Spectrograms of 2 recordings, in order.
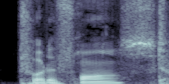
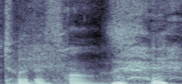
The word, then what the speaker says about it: Tour de France: Og så starter vi endda med, at, øh, at Thomas Sand fortæller, at øh, Tour de France, som Thomas jo meget, meget korrekt udtalte, det er vi glæde, Jørgen lidt, Tour de France, Tour de France.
